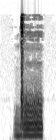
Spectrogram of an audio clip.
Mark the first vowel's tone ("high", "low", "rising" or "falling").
high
